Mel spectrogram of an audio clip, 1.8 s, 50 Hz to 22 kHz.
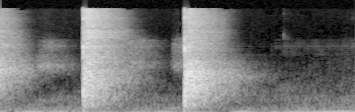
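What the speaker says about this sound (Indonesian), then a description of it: "Saya kasih tepukan sebelah kanan," Two sharp, close hand claps, spaced about half a second apart, are picked up on the right side by the built-in microphone of a Sony Xperia XZ3 phone in a quiet indoor room.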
